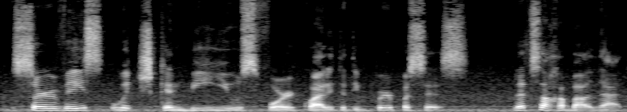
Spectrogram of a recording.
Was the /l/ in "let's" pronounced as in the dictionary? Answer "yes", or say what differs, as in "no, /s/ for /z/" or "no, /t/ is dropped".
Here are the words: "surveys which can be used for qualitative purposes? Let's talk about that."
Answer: yes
